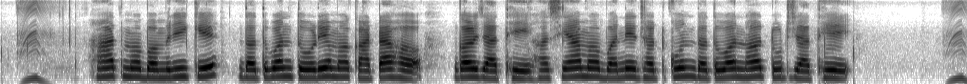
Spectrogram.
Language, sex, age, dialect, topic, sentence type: Chhattisgarhi, female, 25-30, Eastern, agriculture, statement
